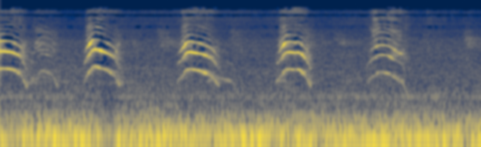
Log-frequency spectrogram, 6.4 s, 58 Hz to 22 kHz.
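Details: Newborn Sphynx kittens, eight days old, bathed for the first time: five clear, high, rise-and-fall meows spaced about every 1.2 seconds, steady and insistent, above a faint low background hum.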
